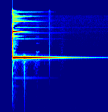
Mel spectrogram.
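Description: A single bright ding sound effect struck once about a quarter second in: one high, clear bell-like tone that rings out and fades away over about a second and a half.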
